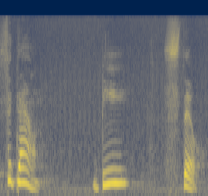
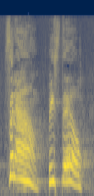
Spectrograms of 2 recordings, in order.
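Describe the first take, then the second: First: It is said simply and gently. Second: It is said sternly, like a scolding.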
